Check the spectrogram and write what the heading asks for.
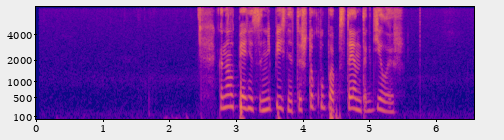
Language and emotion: Russian, angry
